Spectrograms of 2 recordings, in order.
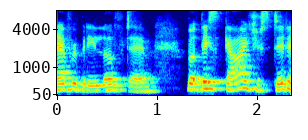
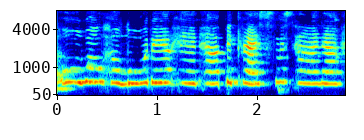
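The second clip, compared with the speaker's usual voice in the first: very high Scottish granny voice; 14 semitones higher, 3 dB louder than usual. Acted. Granny greeting Hannah on Christmas Day, high Scottish accent. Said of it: "then my granny be like".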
